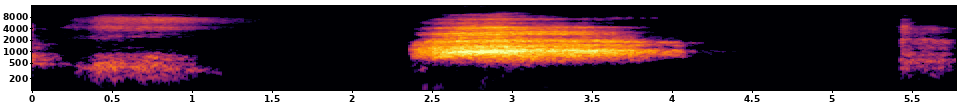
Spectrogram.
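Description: Slow, deep breaths during a beginner vinyasa yoga flow: a soft inhale, a pause, then a long, full exhale through the nose and mouth, with a short breath at the end, close and quiet with no talking.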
